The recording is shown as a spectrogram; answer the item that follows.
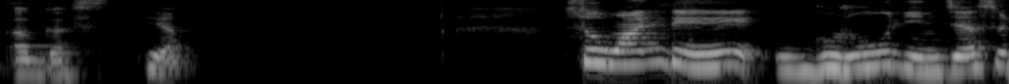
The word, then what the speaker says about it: Agastya: Ou gete comment on prononce li pour capable écrire li, but this is how we pronounce Agastya.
